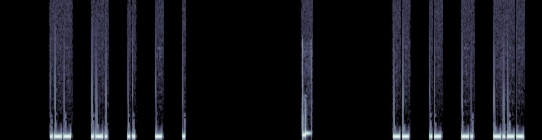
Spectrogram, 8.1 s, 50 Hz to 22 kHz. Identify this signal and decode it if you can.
Morse code, heard as a keyed tone, about 36 wpm, spaced as for 20 wpm, 690 Hz. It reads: WRITE MANY
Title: 3x Character Spacing - Top 100 Words - 35wpm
